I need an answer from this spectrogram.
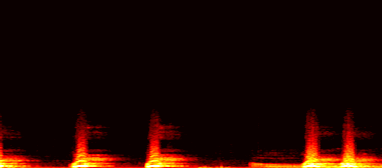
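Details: Deep, punchy barks from Godric the dog come roughly once a second, then a pause, then a quick double bark near the end. A low steady hum runs underneath.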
